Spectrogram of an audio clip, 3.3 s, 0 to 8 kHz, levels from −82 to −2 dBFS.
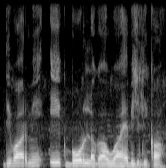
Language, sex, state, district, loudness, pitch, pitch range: Hindi, male, Uttar Pradesh, Shamli, -16 LUFS, 125 Hz, 115-135 Hz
